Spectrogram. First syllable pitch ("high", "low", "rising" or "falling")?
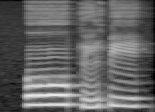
high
